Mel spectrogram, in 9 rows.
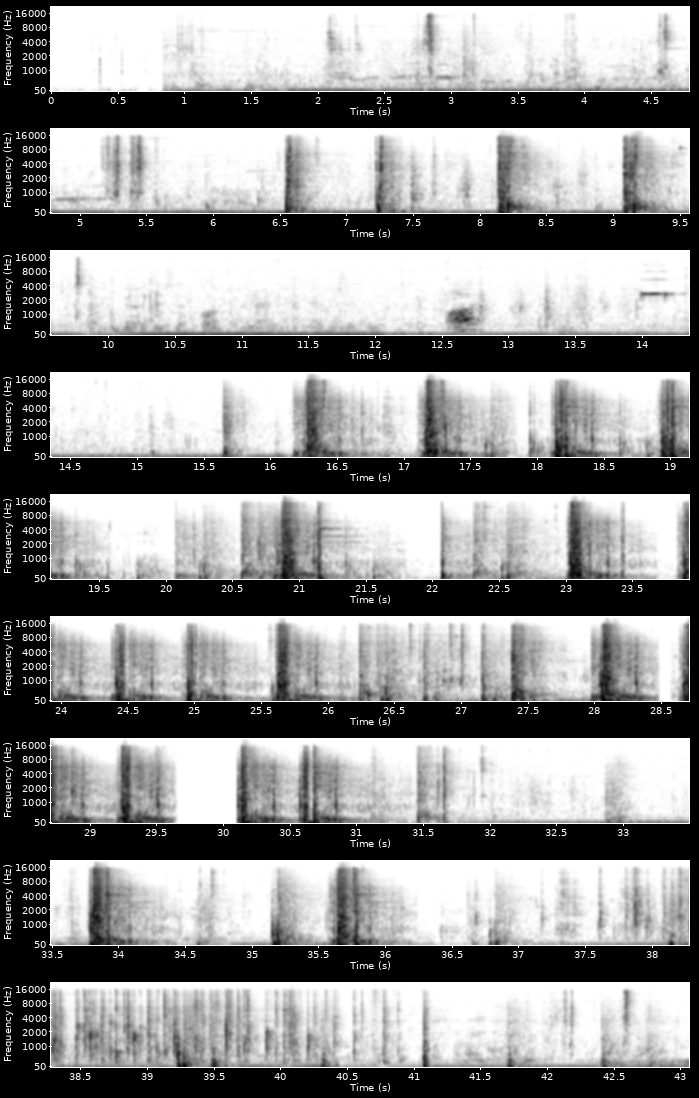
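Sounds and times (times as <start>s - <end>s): shotgun shots: 6.5s - 9.5s, 15.6s - 31.8s, 33.8s - 34.5s, 35.1s - 37.1s.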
